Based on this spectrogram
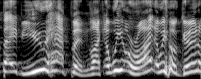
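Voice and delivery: loud, high, mock-frantic comeback; comic freak-out at full volume; exasperated husband. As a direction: throw it back at the wife, rattled. Rattled husband answers back loudly.

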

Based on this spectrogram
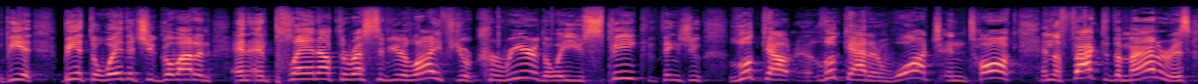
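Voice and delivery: ordinary talk, nothing marked

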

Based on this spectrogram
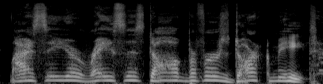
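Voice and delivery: high, slow put-on taunting voice; imitated mocking taunt. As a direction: play the buddy needling the handler, drawn out. Retold taunt from his buddy Stu.

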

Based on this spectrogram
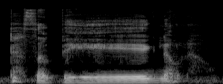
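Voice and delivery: hushed, slow whisper of disapproval; whispered aside. Acted. Comic tells audience a warning in a whisper. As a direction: breathe it like a secret warning.

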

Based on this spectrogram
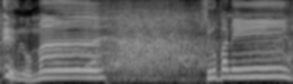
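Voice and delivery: very slow, stretched-out whine; mock whining. Ignored possessed person begs for attention, mock whining. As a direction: drag the words out in a sulky complaint.

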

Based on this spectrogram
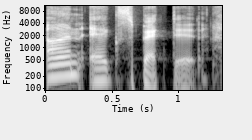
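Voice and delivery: said slowly and deliberately to get through it; slow the word down, steadying yourself; pushing through a real lump in the throat, slowly; slow, careful. Real, not acted. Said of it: "that word almost got me there".

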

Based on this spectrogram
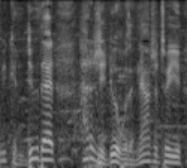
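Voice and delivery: normal talking voice

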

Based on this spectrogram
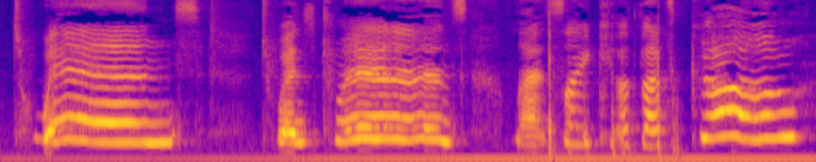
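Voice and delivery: high, stretched-out mock excitement; excited greeting. Runner greeting friends in the same race, gushing. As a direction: gush like you've spotted friends on the road. Acted greeting of fellow believers.

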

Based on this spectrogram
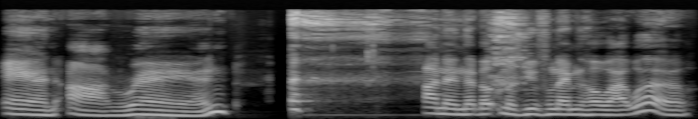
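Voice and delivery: put-on movie-character voice with a Southern accent; Forrest Gump. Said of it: "trying to have a Forrest Gump moment".

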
